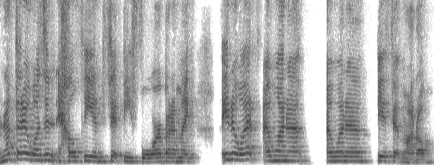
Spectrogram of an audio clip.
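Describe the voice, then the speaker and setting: An unremarkable speaking voice at a moderate pace. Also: woman. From Saskatchewan, Canada. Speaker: entrepreneur and model. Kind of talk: interview.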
